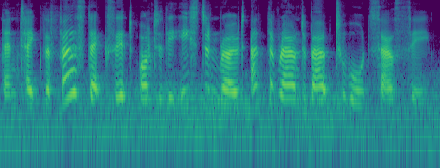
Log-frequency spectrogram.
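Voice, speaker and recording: A woman voicing a calm, precise female car navigation computer with a smooth, even, machine-like delivery, cool and literal. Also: medium pitch, normal speed, dull audio, music in the background. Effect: smooth, even machine-like device voice.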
